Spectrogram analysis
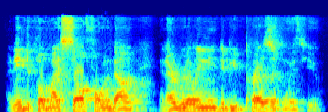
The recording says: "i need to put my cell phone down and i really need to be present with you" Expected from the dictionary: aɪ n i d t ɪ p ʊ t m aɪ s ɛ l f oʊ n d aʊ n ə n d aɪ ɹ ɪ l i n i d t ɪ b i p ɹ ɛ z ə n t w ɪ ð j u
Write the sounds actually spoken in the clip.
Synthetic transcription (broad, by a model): aɪ n i d t ɪ p ʊ t m aɪ s ɛ l f oʊ n d aʊ n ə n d aɪ ɹ ɪ l i n i d t ɪ b i p ɹ ɛ z ə n t w ɪ ð j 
